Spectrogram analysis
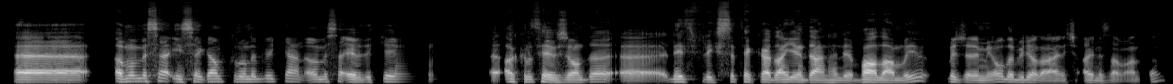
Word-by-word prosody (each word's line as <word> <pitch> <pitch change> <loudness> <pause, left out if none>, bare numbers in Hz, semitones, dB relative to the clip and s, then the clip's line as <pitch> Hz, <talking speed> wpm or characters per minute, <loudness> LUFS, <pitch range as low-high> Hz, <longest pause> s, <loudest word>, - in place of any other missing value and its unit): Eee, 110 -1 +6 0.3
ama, 140 +1 +3
mesela, 140 +2 -1
Instagram 130 +1 -1
kullanabilirken, 130 +1 -5
ama 115 - -3
mesela 120 0 -3
evdeki, 110 +3 -1 1.0
eee, - - 0
akıllı 120 - 0
televizyonda, 110 +3 +1
eee, 85 -1 -1
Netflix'e 120 -3 -4
tekrardan, 110 0 +2
yeniden, 110 -3 +2
hani, 95 -1 -5
bağlanmayı 105 - +4 0.2
beceremiyor 100 -5 -3
olabiliyorlar, 110 -6 -1
aynı 85 +1 -6
ç - - -13
aynı 95 -1 -4
zamanda, 85 - -10
110 Hz, 120 wpm, -23 LUFS, 105-125 Hz, 1.0 s, Eee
